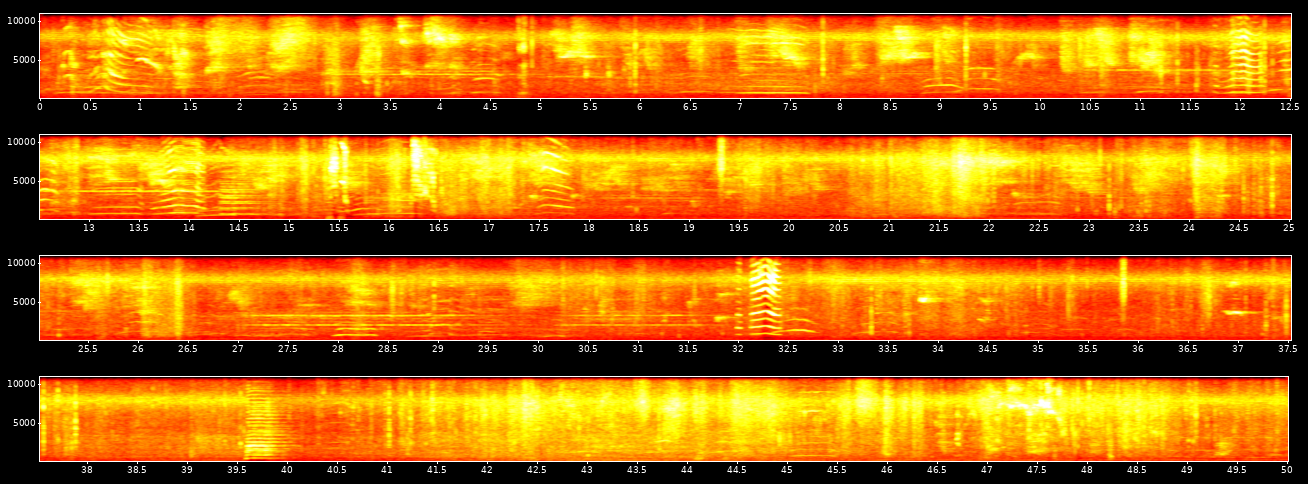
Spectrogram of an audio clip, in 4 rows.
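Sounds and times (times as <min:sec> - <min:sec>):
monkeys cooing: 0:00.0 - 0:02.8, 0:03.8 - 0:05.1, 0:06.4 - 0:07.8, 0:08.6 - 0:18.0, 0:22.0 - 0:23.1, 0:24.9 - 0:30.5, 0:31.8 - 0:34.0, 0:42.8 - 0:50.0.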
